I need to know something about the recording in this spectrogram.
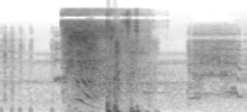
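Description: An electric weapon blast crackles in a video game.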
